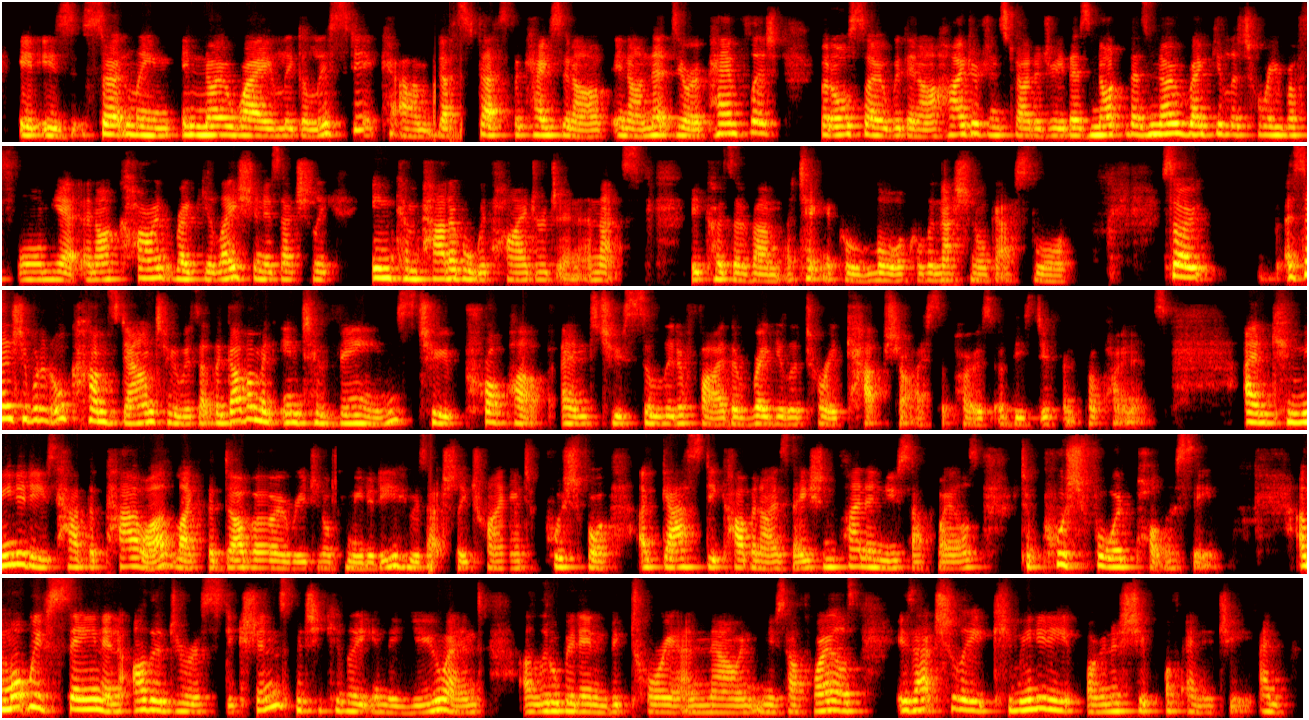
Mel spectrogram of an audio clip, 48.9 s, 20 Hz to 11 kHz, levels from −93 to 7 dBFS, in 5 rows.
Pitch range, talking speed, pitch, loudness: 175-210 Hz, 175 wpm, 185 Hz, -23 LUFS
